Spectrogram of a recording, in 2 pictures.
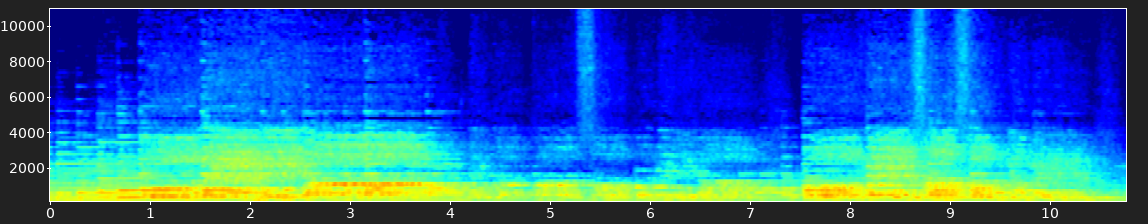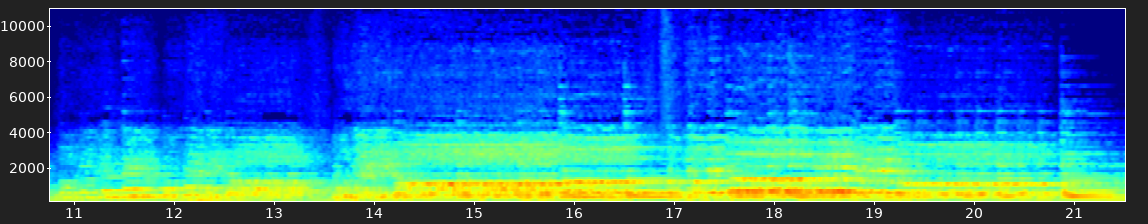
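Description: Mixed four-part choir singing a Korean church anthem loudly, with piano accompaniment. The singing comes in phrases with short breaks between them.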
